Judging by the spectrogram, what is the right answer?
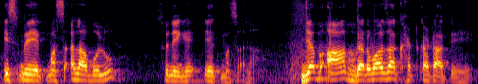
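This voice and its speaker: A man's voice: expressive, vocal fry. Man preaching with rhetorical questions. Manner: rhetorical questions to the audience, repeating answers; acts out quoted dialogue with raised pitch. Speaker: Islamic scholar preaching. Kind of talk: sermon. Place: religious gathering.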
